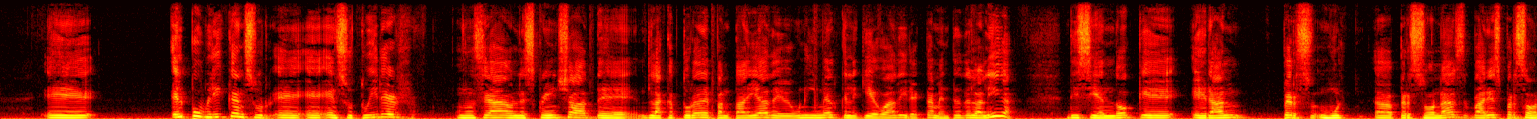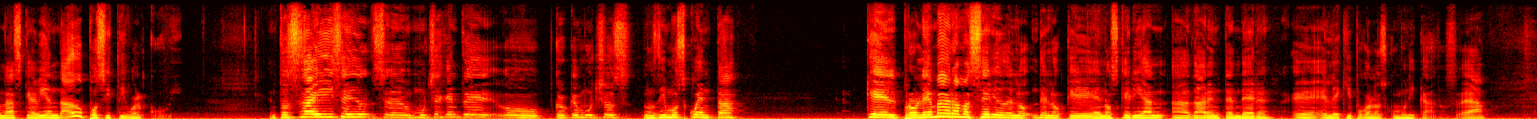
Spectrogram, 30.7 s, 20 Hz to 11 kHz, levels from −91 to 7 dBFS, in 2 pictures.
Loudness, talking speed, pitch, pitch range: -22 LUFS, 160 wpm, 185 Hz, 170-210 Hz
